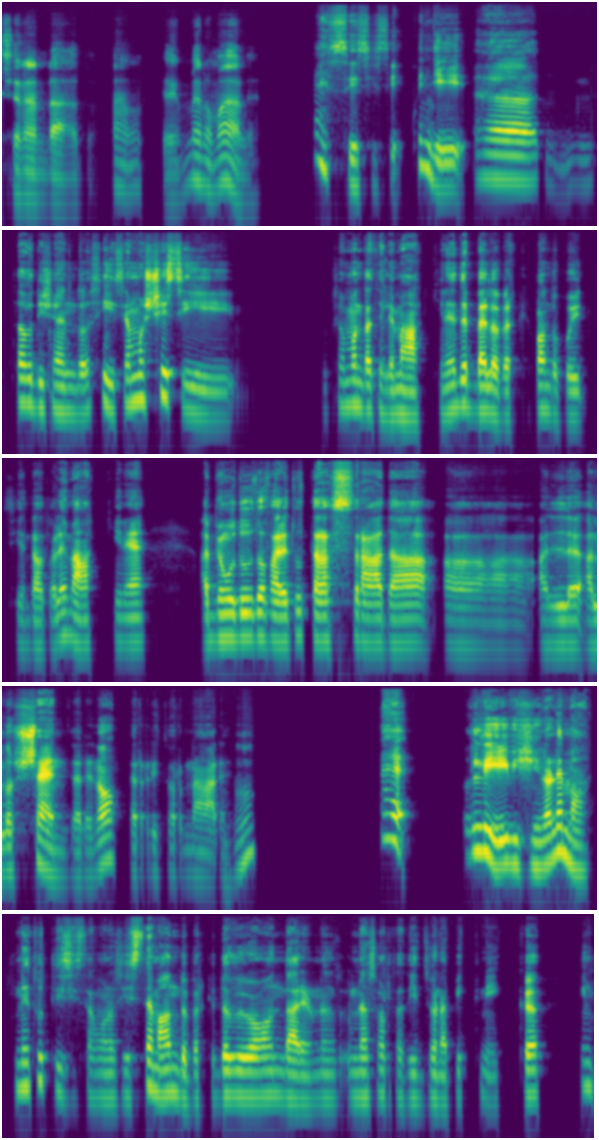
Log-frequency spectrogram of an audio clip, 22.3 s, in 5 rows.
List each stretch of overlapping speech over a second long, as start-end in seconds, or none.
none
